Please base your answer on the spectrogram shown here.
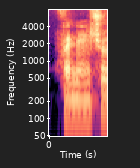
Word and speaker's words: financial: And can you teach them how to say financial services correctly? For financial, that and sound has to be clear. Financial, shul. Don't enunciate that shul sound too much. Financial, shul. It's really quick and short.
